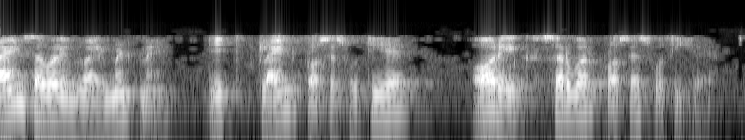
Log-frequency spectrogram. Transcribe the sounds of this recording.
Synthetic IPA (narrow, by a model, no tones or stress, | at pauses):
klaːɪ̃ɳʈsəɾʋəɾɪ̃nʋaːɪɾə̃nmẽɳʈmḛ̃ | eːkːlaːɪɪ̃ɳʈpɾɔːseːsɦoːt̪iɦɛ | ɔːɾeːksəɾʋəɾpɾɔːseːsɦo̰ːt̪ḭɦɛ̰ː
